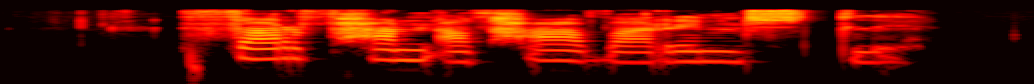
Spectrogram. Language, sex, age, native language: Icelandic, female, 9, Icelandic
